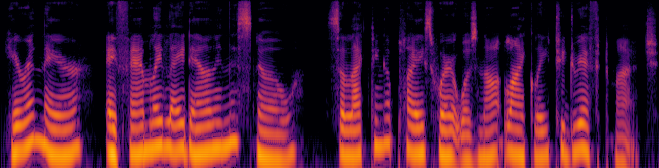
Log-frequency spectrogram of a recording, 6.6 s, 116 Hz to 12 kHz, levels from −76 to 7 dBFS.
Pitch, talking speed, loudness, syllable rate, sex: 180 Hz, 190 wpm, -18 LUFS, 5.2 syllables/s, female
